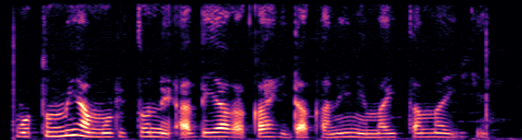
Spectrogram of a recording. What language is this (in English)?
Kikuyu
